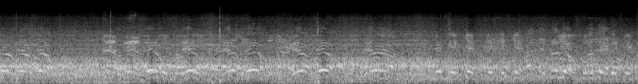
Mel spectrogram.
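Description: Futsal players' voices: many short shouted calls to one another, repeating throughout, over a steady hum of city noise.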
